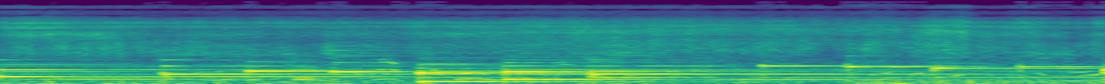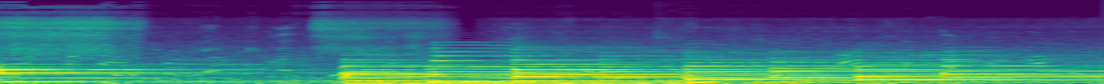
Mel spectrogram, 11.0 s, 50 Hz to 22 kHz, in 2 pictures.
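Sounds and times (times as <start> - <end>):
steady hiss: 0.0 - 7.8.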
